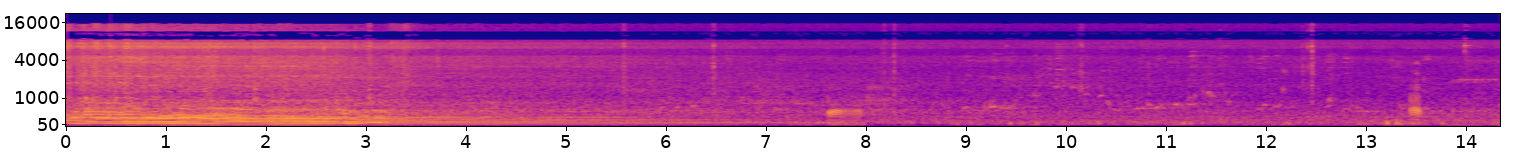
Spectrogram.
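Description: A steady, loud motor drone, like a passing engine, fills the first three seconds and then slowly fades away. After that come a few faint clicks of a blade cutting woody roots.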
